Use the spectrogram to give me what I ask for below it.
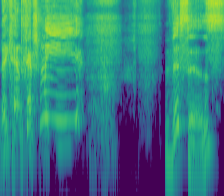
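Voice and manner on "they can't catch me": unhinged dwarf voice, higher. Voicing a crazy dwarf who escapes the orcs: crazy dwarf voice. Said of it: "Thisvin Talus is crazy".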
